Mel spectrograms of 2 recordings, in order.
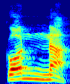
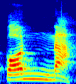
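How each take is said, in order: No difference in how they are said.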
